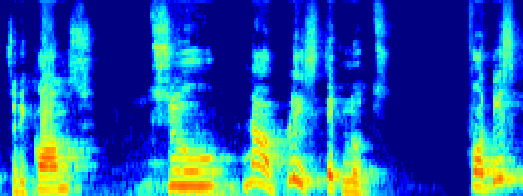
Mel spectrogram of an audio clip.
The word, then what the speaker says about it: ene: Hept, the double bond occurs in carbon 2. So it becomes 2. Now, please take note. For this case, you don't say 2 in. You say 2N. So the second E is silent.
